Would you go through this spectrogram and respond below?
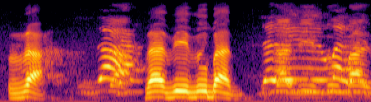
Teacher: Zal, ujungnya lidahnya bertemu ujung gigi seri atas. Boleh dikeluarin sedikit. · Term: huruf zal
